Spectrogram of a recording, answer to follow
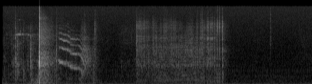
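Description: A door opening in a kitchen: a sharp click, then a short creak falling in pitch. Then comes about two seconds of rustling hiss.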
